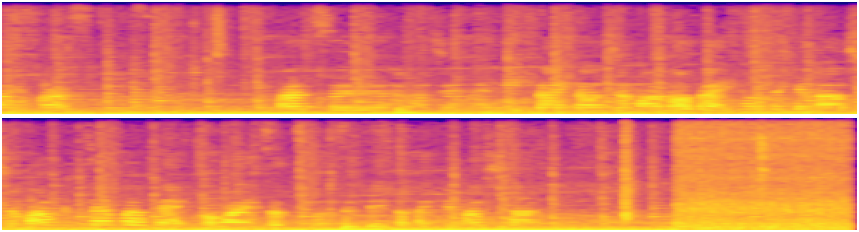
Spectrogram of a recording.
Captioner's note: island language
